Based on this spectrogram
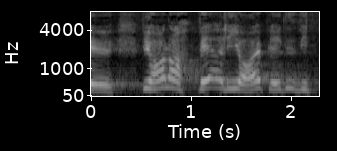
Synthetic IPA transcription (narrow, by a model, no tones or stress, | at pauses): ʋihɒ̽l̰ɐʋæɐ̰liːɒ̽ɪəb̥le̝ɡ̥ð̩ˠʋi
